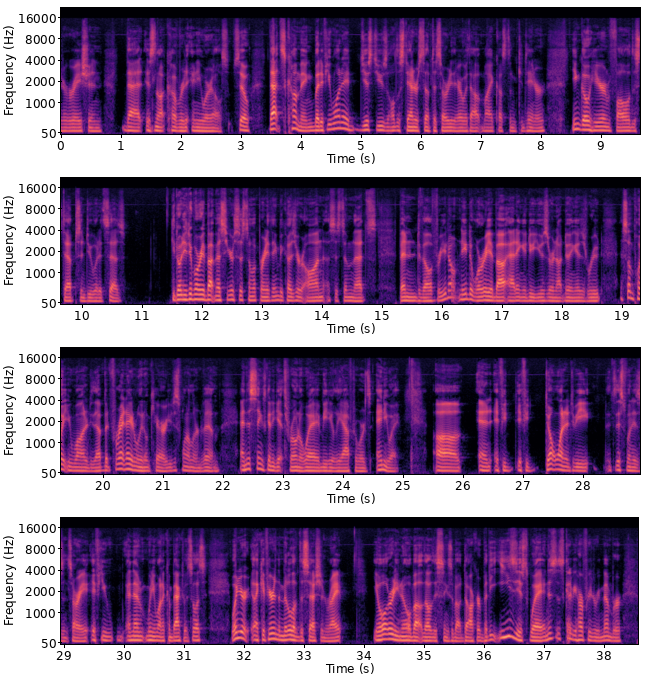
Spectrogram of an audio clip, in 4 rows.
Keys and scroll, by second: 2.6-10.4 typing, 13.4-14.6 typing, 32.5-33.5 typing.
